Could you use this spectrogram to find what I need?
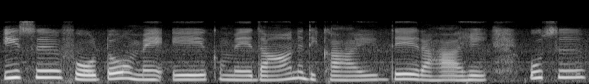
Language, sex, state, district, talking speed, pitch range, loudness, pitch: Hindi, female, Madhya Pradesh, Dhar, 100 wpm, 205-285 Hz, -15 LUFS, 220 Hz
